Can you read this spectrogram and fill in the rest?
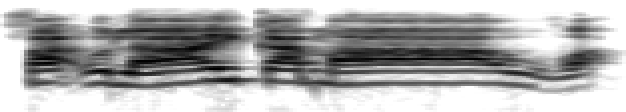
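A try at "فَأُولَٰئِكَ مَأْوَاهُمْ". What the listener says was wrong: माँ को लंबा ना करें। उलाई का मावाहुम।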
